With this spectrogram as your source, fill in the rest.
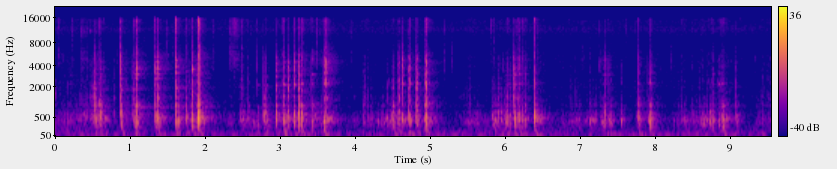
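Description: Long nails scratch and stroke the spiky nubs of a blue, hand-sized, hollow silicone fuzzy puffer toy with long strands, and the toy is also stretched. The result is clusters of quick, dry, scratchy crinkling bursts centered in the midrange around 500 Hz, with sharp bright clicks and short pauses between groups.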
